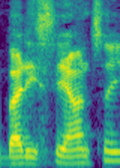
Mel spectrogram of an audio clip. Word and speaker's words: Buddy Cianci: Cianci is how do you say his name Buddy Cianci you know so what was he like I have a picture of Buddy Cianci in my office and briefly who he is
